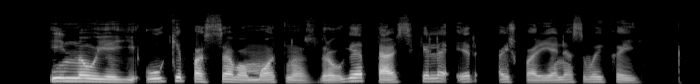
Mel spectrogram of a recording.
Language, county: Lithuanian, Kaunas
